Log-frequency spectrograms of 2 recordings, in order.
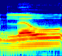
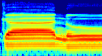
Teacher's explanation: لو میں بھی آپ نے یہاں پہ واو لین ہے، خیال کرنا ہے، اور کانو یہاں آخر میں واو مدہ ہے، تو آپ یہاں سمجھ سکتے ہیں کہ واو لین اور واو مدہ یہاں دونوں ساتھ ساتھ آ رہے ہیں، تو دونوں میں ڈفرنس کیا ہے۔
